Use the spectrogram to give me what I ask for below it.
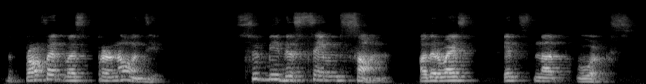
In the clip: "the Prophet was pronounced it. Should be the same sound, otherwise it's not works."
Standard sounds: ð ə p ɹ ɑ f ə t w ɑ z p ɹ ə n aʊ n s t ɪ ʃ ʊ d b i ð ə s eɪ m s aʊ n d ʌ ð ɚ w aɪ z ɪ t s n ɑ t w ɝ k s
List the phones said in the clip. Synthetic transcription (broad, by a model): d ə p ɹ ɑ f ə t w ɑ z p ɹ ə n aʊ n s ɪ ʃ ʊ d b i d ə s eɪ m s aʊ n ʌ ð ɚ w aɪ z ɪ t s n ɑ t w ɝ k s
